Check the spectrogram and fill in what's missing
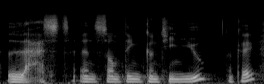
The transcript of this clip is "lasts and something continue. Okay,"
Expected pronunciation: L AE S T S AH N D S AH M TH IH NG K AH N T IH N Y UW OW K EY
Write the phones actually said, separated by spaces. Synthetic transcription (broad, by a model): L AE S T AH N S AH M TH IH NG K AH N T IH N Y UW OW K EY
